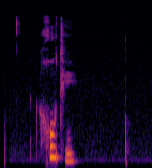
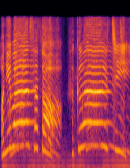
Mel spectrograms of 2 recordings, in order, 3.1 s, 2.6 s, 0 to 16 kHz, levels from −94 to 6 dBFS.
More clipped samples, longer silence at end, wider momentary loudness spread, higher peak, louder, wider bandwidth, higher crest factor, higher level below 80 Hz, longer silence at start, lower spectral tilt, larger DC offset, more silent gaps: neither; first, 1.6 s vs 0 s; first, 25 LU vs 11 LU; second, -12 dBFS vs 0 dBFS; second, -30 LUFS vs -7 LUFS; about the same, 11.5 kHz vs 11 kHz; first, 24 dB vs 10 dB; second, -82 dBFS vs -42 dBFS; first, 0.8 s vs 0 s; first, -6.5 dB/octave vs 1 dB/octave; second, under 0.1% vs 0.3%; neither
